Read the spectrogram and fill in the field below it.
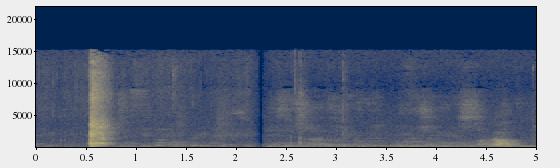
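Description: A cat gives one sharp, explosive sneeze, followed later by a softer second burst.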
